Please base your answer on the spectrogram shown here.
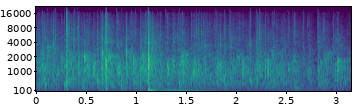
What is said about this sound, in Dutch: En u wordt verwelkomd door uw collega's met een prachtig, evenzeer prachtig applaus.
